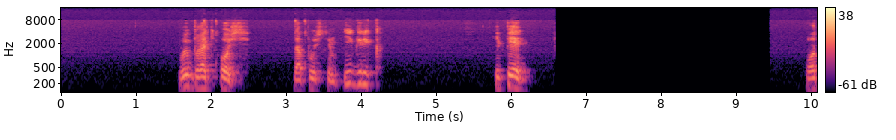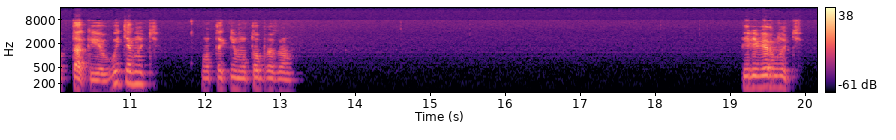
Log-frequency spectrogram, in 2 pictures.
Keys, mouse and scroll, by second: 2.1 click, 8.9 click, 16.2-17.6 scroll down 1.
